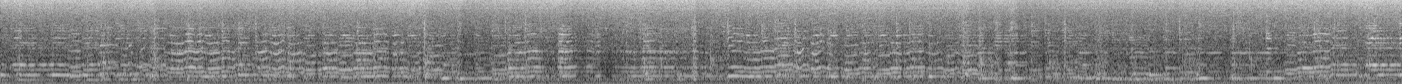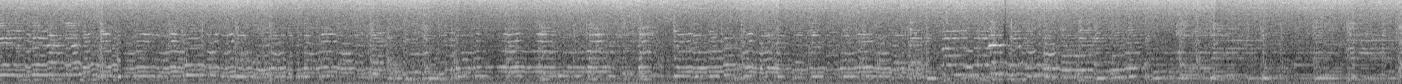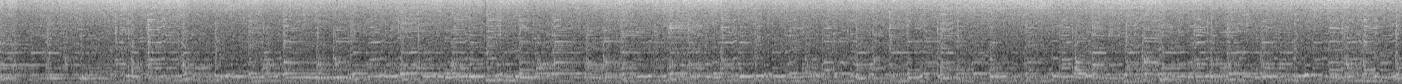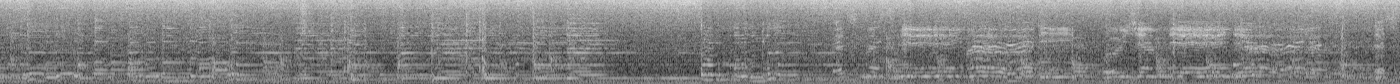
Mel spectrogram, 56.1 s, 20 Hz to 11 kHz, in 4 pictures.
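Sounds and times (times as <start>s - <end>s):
plucked lutes ensemble: 0.0s - 56.0s.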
